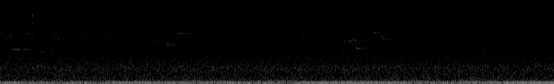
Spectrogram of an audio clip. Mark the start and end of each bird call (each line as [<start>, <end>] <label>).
[0.00, 1.19] Ovenbird (Seiurus aurocapilla)
[0.00, 2.09] Gray Catbird (Dumetella carolinensis)
[3.09, 5.55] Gray Catbird (Dumetella carolinensis)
